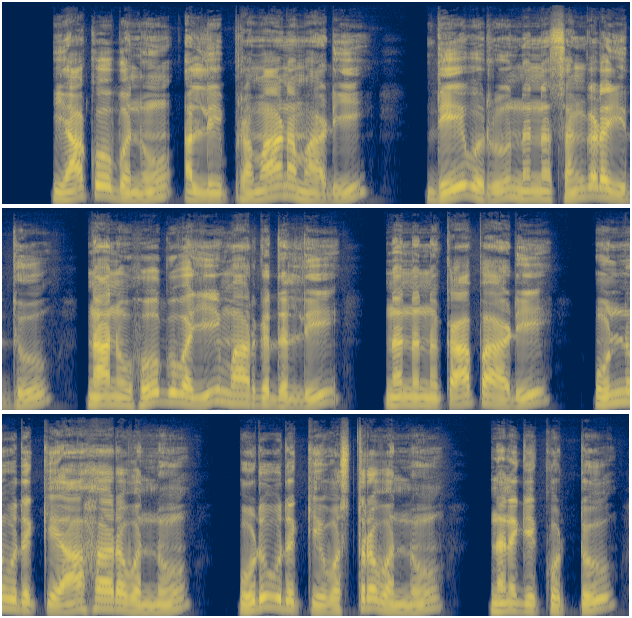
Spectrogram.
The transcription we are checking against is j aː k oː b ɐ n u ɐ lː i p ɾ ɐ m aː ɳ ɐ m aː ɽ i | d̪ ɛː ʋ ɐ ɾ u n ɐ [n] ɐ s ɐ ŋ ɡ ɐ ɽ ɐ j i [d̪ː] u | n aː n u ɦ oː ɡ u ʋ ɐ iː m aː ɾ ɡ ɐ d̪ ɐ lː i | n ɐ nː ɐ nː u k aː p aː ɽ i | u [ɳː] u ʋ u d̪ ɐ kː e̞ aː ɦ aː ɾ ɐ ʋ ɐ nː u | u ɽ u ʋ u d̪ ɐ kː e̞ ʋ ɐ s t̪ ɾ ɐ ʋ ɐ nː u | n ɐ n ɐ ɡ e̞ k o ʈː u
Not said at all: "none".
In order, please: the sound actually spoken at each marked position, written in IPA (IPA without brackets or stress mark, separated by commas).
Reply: nː, d̪ː, ɳː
